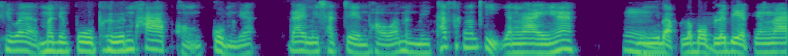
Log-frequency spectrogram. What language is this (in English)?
Thai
